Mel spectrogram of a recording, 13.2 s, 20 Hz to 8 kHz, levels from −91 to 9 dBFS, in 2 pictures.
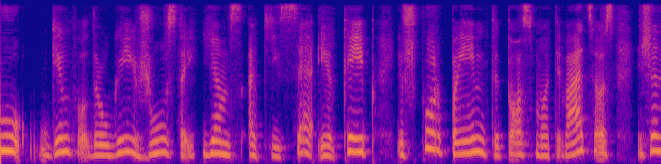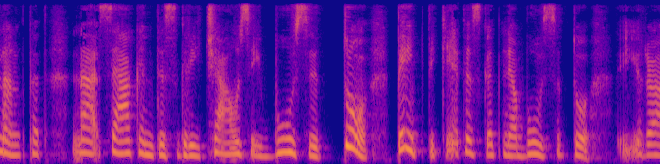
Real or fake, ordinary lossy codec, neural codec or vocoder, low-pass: fake; AAC, 48 kbps; codec, 16 kHz, 1.1 kbps, Voila-Tokenizer; 7.2 kHz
